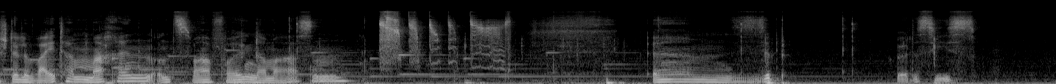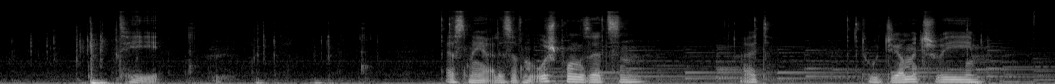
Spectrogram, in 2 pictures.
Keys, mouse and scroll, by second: 1.1 Tab, 2.4 ctrl+Tab, 4.6 a, 6.1 b, 7.5 click, 7.7 x, 9.3-11.5 drag, 9.4 a, 11.5 t, 12.5-13.1 drag, 13.1 Tab, 13.7 Tab, 14.9-16.8 drag, 18.1-20.0 drag, 20.3 Tab.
